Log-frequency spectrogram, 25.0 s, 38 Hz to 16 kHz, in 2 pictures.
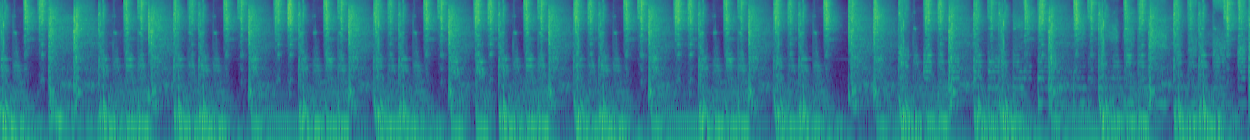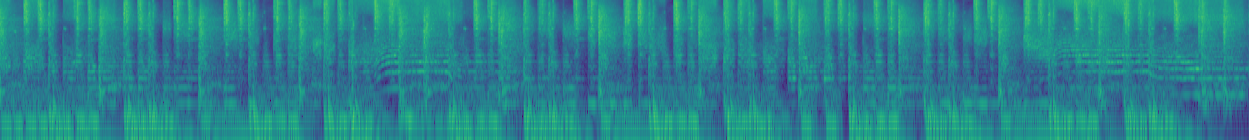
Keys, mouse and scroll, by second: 0.1 click, 0.1 s, 2.9 click, 2.9 s, 4.6 click, 5.5 Tab, 6.1 h, 7.5 Tab, 8.4 s, 11.1 s, 13.0 s, 14.4 Tab, 15.3 Tab, 16.1 alt+h, 17.0 Tab, 17.4 alt+h, 18.8 click, 19.1 Tab, 19.3 middle click, 20.1 middle click, 20.2 a, 20.6 click, 21.1-21.9 middle drag, 22.2 click, 23.7 g.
